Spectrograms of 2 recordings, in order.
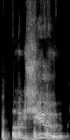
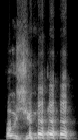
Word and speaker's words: au jus: Having it's like an au juice with your roast beef sandwich. Au juice. Yeah. Don't pronounce the S. Au jus. Au jus.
